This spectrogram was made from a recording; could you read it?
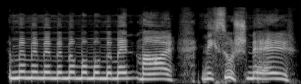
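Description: A woman's voice: high-pitched, level tone, unhurried, dry recording, studio quality. A woman playing a flustered, whiny, dramatic young woman in a comic fairy tale audio play. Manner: stammering, exasperated.

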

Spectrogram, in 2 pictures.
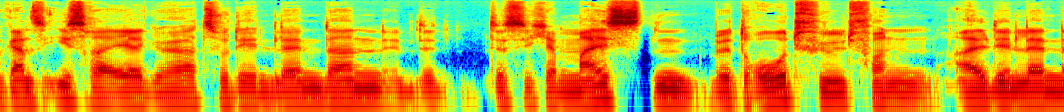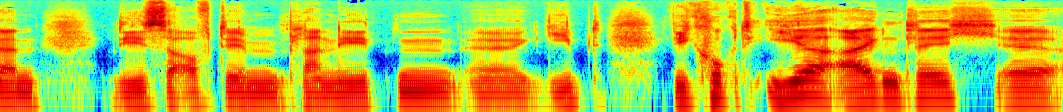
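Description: A man in his fifties hosts a conversational interview. His voice sits somewhat low, and the recording is dry, with hardly any room around it. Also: no room sound. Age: 50s. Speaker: interviewer, host.

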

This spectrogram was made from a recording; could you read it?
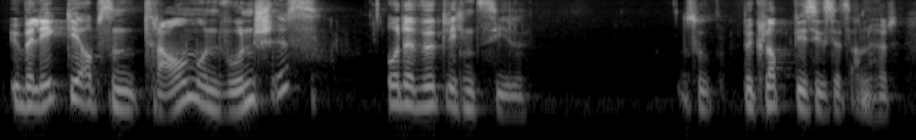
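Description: A man's voice: medium pitch, moderate pace, fairly bright tone, husky. A man answering interview questions on a podcast in a blunt, direct and colloquial way. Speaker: podcast host being interviewed, finance executive.

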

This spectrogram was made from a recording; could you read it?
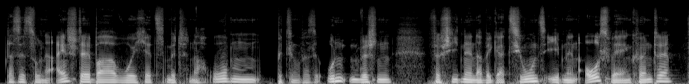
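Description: Male tutorial presenter: deepish, relaxed tone, matter-of-fact, unscripted step-by-step delivery. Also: a little fast, no echo, studio quality. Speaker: presenter demonstrating assistive technology. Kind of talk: hands-on spoken tutorial, unscripted step-by-step explanation.

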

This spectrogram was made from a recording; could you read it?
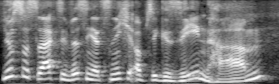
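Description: A man hosting a casual podcast, retelling a story scene by scene in a halting, chuckling manner. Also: sits high, huge pitch swings, darkish tone, slightly rough. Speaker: podcast host retelling an audio drama. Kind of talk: casual scene-by-scene recap among friends.

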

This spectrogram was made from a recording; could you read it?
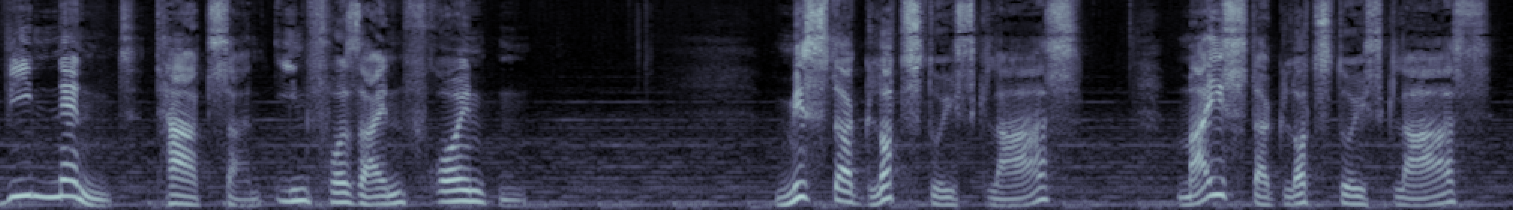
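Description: A man hosting a chatty podcast and running a quiz in a playful, tongue-in-cheek way. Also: a little high. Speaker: podcast host and quizmaster. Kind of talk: casual chatty podcast talk.

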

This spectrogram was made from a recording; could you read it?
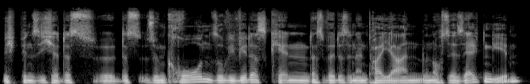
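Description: Deep, gravelly middle-aged man. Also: fairly even intonation, fairly quick, a little mellow, no room sound, studio quality. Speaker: guest, professional voice actor. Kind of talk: casual interview talk.

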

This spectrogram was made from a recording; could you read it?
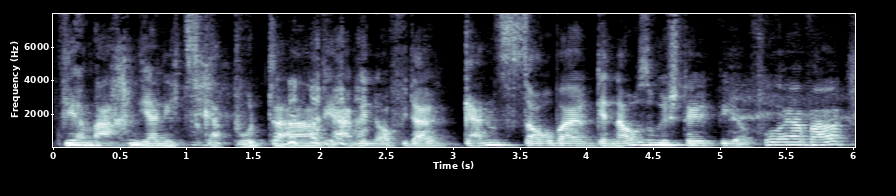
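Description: A man's voice: medium pitch, moderate pace, background noise. A man chatting casually as a podcast guest, telling anecdotes in an enthusiastic, talkative manner. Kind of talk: casual chat.

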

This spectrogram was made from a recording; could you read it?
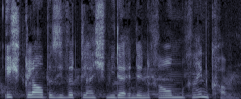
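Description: A man's voice: on the high side, fairly even intonation, normal speed, dark tone. A man hosting a semi-scripted audio play, explaining things to a companion and to listeners. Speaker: podcast host and co-creator of an exhibition audio play.

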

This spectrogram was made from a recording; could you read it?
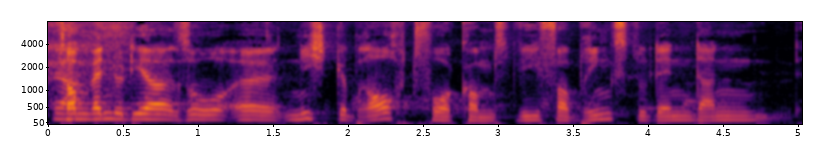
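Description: A German man of middling pitch hosts a casual podcast. He joins remotely from his room at home, moderating in an informal conversational style. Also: takes it slowly, a little mellow. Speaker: podcast host. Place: quiet room at home, on a remote video call.

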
